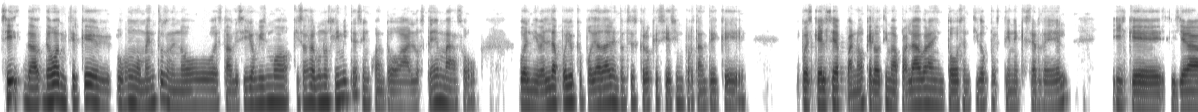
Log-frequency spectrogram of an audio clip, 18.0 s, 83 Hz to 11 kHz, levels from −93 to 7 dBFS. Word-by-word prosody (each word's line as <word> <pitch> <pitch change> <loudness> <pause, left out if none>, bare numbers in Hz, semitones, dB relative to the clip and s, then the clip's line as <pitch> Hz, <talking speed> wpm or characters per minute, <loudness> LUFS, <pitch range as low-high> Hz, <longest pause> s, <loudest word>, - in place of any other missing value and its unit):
Sí. 160 +1 +5
Dab 120 -2 +2
debo 135 +3 +7
admitir 130 -3 +2
que, 125 -6 +3
hubo 120 0 -3
momentos, 125 +4 0
donde 110 -4 -2
no 115 +1 -1
establecí, 105 +1 -5
yo 120 -1 0
mismo, 130 +2 +1
quizás 130 -1 -5
algunos 130 +1 +2
límites, 155 +6 -1
en 115 - -4
cuanto 105 -2 -5
a 105 0 -4
los 105 0 -9
temas, 120 -3 -1
o - - -8 0.6
o 115 - +3
el 110 0 +2
nivel 105 +2 +1
de 125 - +6
apoyo, 125 +2 +4
que 130 - -10
podía 115 -1 +1
dar. 125 +2 +4
Entonces, 125 0 -4
creo 110 +2 -2
que, 115 0 -7
sí 115 -2 -3
es 110 - -8
importante 110 -2 -5
que, 125 +4 -3 0.8
pues 110 -1 +1
que 115 - +4
él 115 -1 +4
sepa, 115 -3 +1
¿no? 105 +5 -2
Que - - +1
la 105 - +3
última 105 0 0
palabra, 115 +2 +2
en 110 -1 -5
todo 105 0 +2
sentido, 110 +1 -5
pues - - -11
tiene 105 0 -7
que - - -14
ser 105 0 -5
de 105 +1 -3
él. 140 +8 -4 0.6
Y 110 -2 -4
que, 100 -1 +3
si 105 - -4
llega 105 +1 +5
115 Hz, 195 wpm, -23 LUFS, 105-125 Hz, 0.8 s, debo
